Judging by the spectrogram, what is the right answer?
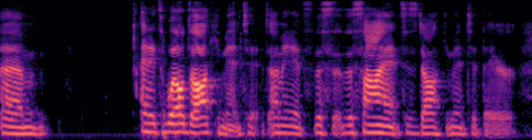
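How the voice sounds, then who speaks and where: Very deep and low for a woman, her voice has a bright, sharp tone and a Southern US accent, moving at a moderate pace in a very clean recording with a silent background. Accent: Southern American. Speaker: physics professor and craft vlogger. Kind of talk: casual vlog monologue. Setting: home farm. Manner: conversational, with fillers and restarts.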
